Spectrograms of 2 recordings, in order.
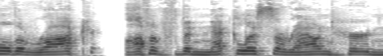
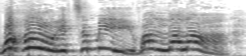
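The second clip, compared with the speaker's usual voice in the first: very high, loud, slow, swooping sing-song cartoon game-character squeal; 8 dB louder than usual. Contrasting the movie's Mario with the later Mario voice. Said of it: "We don't have that Mario".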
